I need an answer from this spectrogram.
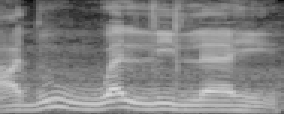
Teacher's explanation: جس طرح عام طور پہ پڑھتے ہیں تو واؤ کا اصل مخرج جو ہے دونوں ہونٹ ناتمام گول کرنا ہے، ہونٹ گول کرنے سے ادا ہوگا عدو للہ.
